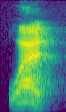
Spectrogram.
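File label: "waad", Malay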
